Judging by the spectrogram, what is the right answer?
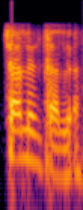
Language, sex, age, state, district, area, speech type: Marathi, male, 30-45, Maharashtra, Amravati, rural, conversation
